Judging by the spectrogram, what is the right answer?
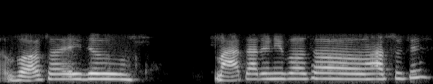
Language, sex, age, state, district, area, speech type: Odia, female, 60+, Odisha, Kendujhar, urban, conversation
